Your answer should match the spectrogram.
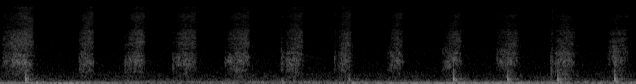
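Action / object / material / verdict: scrape / stretched cotton canvas panel on a wooden frame / cotton canvas / none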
